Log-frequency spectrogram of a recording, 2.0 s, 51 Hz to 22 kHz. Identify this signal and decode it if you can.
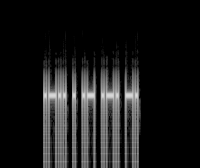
Morse code, heard as a keyed tone, about 50 wpm, 700 Hz. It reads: LEARN
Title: ED Suffix - Top 100 Words with Base Words 50wpm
